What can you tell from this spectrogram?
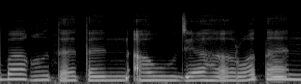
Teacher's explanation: تنوین کے بعد حروف حلقے میں سے کیونکہ حمزہ آ رہا ہے تو ہم بغتتاً تن کے نون کو سمپل ظاہر کریں گے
